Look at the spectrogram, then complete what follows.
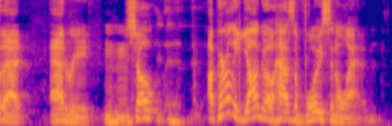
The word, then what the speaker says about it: Iago: I mean, Iago. it rolls off, but it's two syllables.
